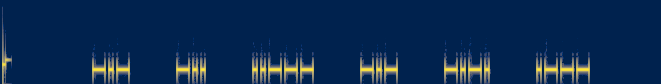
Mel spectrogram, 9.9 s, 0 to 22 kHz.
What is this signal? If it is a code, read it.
Morse code, heard as a keyed tone, about 20 wpm, spaced as for 9 wpm, 700 Hz. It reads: KD2KCJ
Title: USA Call Signs - 4x Character Spacing - 20wpm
